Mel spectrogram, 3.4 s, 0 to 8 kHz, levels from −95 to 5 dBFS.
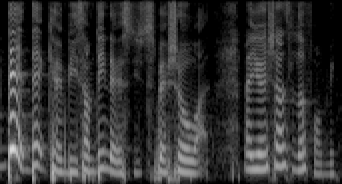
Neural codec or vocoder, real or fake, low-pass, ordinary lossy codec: none; real; none; none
